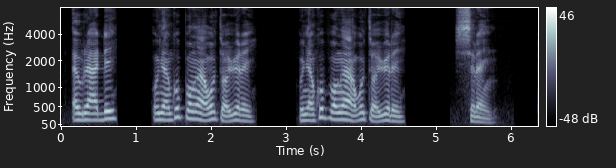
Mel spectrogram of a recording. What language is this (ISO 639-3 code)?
aka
